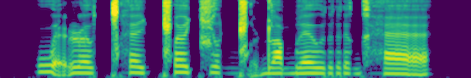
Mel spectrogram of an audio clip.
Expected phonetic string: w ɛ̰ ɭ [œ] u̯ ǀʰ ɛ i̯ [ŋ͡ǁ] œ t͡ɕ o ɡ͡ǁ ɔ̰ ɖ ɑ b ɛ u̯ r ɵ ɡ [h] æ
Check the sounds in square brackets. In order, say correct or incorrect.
correct, incorrect, correct

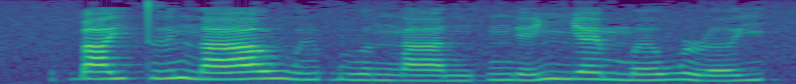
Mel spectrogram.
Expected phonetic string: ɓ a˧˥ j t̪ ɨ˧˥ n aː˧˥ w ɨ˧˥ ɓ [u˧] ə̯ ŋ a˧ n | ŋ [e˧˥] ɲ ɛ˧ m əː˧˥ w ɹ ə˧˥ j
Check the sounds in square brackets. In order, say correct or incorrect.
correct, incorrect

